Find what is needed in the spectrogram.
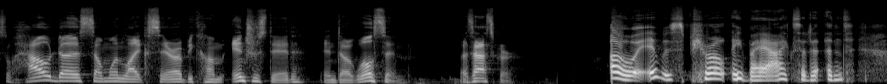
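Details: Adult male and adult female speakers; normal speech.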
